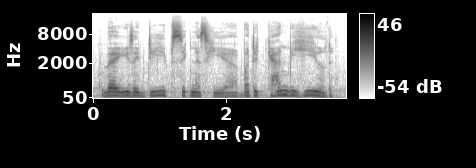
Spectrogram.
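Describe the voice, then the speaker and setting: In a put-on character voice of middle pitch, the speaker keeps a calm tone over clear background noise. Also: moderate pace. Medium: video game. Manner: calm, measured.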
